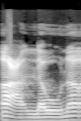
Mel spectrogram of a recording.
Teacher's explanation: واو لین ہے، کھینچنا نہیں ہے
